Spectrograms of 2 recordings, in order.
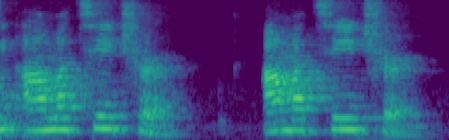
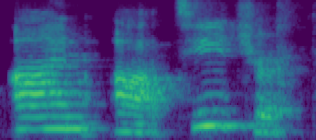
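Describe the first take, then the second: First: I'm a linked into ama before teacher; linked natural version. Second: I'm a teacher slow, I'm and a kept apart; slow separated version. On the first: Teacher showing students the natural linked form, quick ama. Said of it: "a gente tende a falar assim". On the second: Teacher contrasting the careful way with the natural one, slow. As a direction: drag out I'm a teacher word by word. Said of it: "ao invés de eu falar". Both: Shown as a demonstration.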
